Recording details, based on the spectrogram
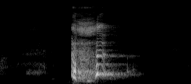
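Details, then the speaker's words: Imitated cough with pain arising anywhere in the body (knee, arm, chest) with each cough, the patient's hand going to the painful spot; homoeopathic cough-type demonstration (Capsicum). "इसमें क्या होता है कि जैसे ही पेशेंट को खांसी आती है और उस खांसी के साथ ही उसको बॉडी में कहीं भी दर्द उठ सकता है, कहीं भी।"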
